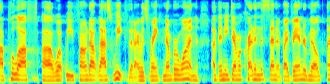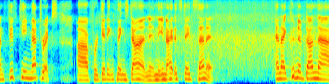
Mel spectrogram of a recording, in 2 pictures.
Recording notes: In front of a live audience at South by Southwest.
